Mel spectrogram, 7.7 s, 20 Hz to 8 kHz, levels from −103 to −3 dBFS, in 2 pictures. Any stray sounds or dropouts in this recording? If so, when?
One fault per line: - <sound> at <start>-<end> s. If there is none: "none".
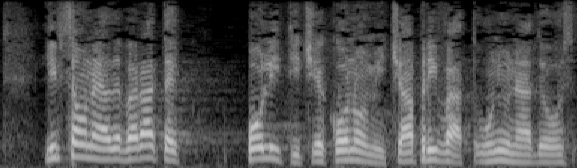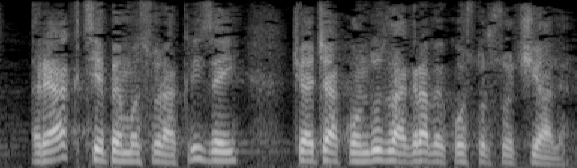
none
